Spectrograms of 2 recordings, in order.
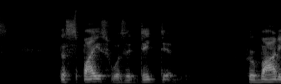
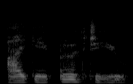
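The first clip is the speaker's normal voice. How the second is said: much softer and lower, steady; quiet it down to calm him; a mother settling her son; calm reassurance; 3 semitones lower, 9 dB quieter than usual. A narrator's reading. Answer meant to calm him.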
